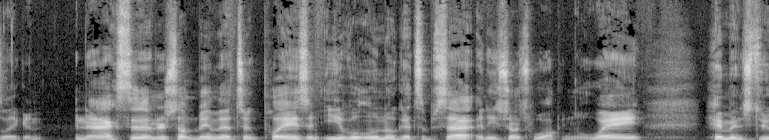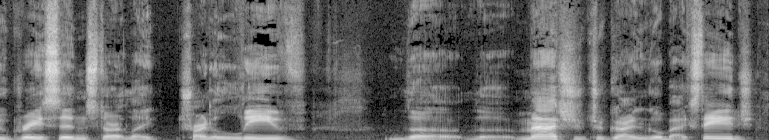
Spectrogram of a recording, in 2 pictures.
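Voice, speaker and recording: A man with a slightly hoarse voice giving casual, unscripted commentary as a host, opinionated and thinking aloud as he talks. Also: mid-range voice. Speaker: wrestling news podcast host.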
